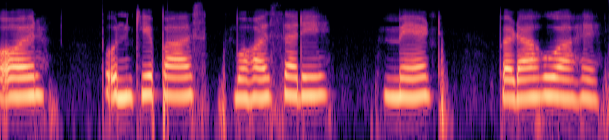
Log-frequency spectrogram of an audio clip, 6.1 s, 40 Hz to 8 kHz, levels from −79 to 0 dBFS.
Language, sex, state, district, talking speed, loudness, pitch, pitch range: Hindi, female, Haryana, Jhajjar, 90 wpm, -15 LUFS, 215 Hz, 205-220 Hz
